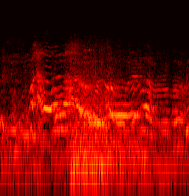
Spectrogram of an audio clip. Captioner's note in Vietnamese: Tiếng khóc than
